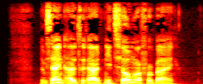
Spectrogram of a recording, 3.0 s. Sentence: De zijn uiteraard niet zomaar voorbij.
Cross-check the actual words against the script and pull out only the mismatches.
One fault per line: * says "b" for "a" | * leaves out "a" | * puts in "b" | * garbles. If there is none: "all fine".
all fine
